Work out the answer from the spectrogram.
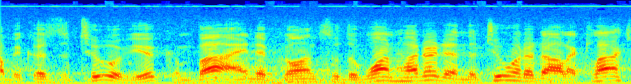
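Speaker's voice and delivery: ordinary talk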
